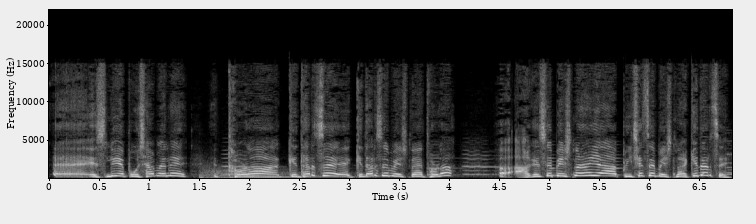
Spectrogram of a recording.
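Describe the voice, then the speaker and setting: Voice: high voice, lively intonation, normal speed. A performer voicing a foolish, bumbling village husband in a cartoon, whiny and pleading. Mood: boastful. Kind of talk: cartoon voice acting. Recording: music behind voice.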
